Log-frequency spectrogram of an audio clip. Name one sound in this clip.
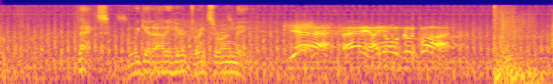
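A young man speaks calmly into a radio.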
